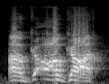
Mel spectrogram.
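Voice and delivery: loud, high panicked outburst; real in-game panic. Real, not acted. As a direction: stumble over a cry of alarm. Panics under attack in game.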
